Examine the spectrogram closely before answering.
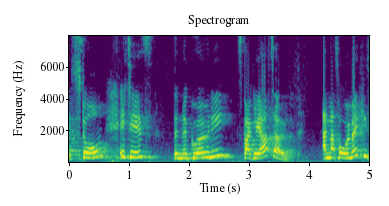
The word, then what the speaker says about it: Sbagliato: It is the Negroni Sbagliato. And that's what we're making today, right? Absolutely is. And did I pronounce it right? You've got that right, yeah. Sbagliato, S-B-A-G.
